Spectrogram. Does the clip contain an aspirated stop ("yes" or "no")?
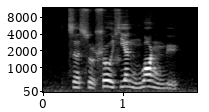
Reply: no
